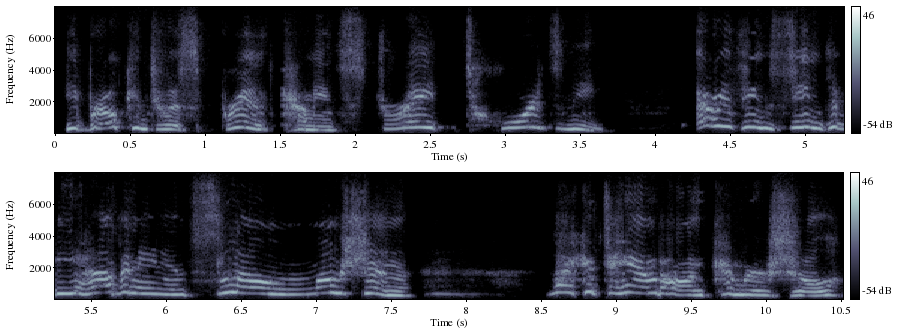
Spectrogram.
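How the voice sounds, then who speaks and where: An actress performing a dramatic monologue as a lovesick woman, earnest and breathless, with theatrical pauses. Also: very high-pitched, lively intonation, fairly bright tone, dry recording, dull audio, exaggerated voice. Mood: rapturous. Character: lovesick woman nervously reunited with her beloved dog.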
